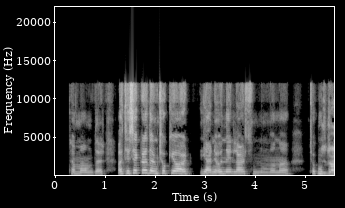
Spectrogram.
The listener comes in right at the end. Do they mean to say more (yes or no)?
yes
